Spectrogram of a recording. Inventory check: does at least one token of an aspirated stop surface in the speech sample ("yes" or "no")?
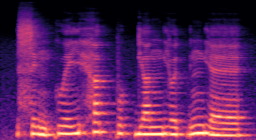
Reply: no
